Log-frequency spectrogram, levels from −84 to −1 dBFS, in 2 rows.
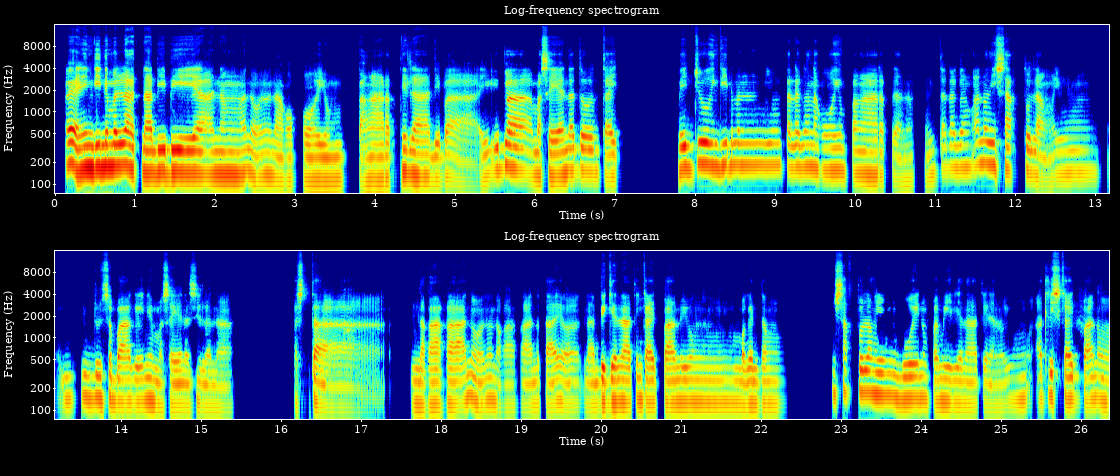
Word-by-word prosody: Eh, 190 -1 +9
hindi 170 +1 +8
naman 175 +1 +8
lahat 170 -3 +5
nabibiyayaan 145 -1 +5
ng 140 0 +1 0.2
ano 150 -1 -2
ano 135 - -3
nakukuha 115 -1 -3
yung 115 0 -3 0.2
pangarap 120 +2 -2
nila, 135 -2 +1
'di 120 -1 -4
ba? 110 -7 -4
Yung 135 +6 -3
iba 160 -4 +4
masaya 135 0 +2
na 155 +1 0
dun 150 -2 0
kahit 125 -1 -3 0.7
medyo, 170 +4 +4
hindi 180 0 0
naman 185 0 -3
yung 185 0 -5
talagang 175 0 -3
nakuha 160 -1 -3
yung 160 - -4
pangarap 140 -1 -3
na 125 - -8
ano, 110 +1 -12
yung 125 +3 -12
talagang 170 +3 -7
ano 190 +1 -3
yung 190 -2 +2
sakto 155 -2 0
lang. 120 -4 -5
Yung 140 +1 -8 0.8
dun 150 -1 -3
sa 145 - 0
bagay 130 -1 0
na 140 -1 -2
yun - - -5
masaya 120 0 -1
na 120 - -4
sila 115 -1 -6
na, 105 -1 -9 0.8
basta 135 -2 0 1.1
nakakaano, 125 +3 0 0.2
ano, - - -5
nakakaano 115 0 -7
tayo 120 +2 -2 0.2
ah, - - -11
na 120 -1 -6
bigyan 130 +2 +2
natin 130 +2 -3
kahit 130 -2 0
paano 130 +1 0
yung 130 0 -3 0.6
magandang 125 +1 -3 0.7
yung 165 - +6
sakto 180 0 -1
lang 175 -2 +2
yung 160 -1 -1
buhay 145 +1 +2
nung 145 -1 -5
pamilya 130 -1 -3
natin 120 -1 -6
ano. 115 +1 -11
Yung 140 +2 -11
at 145 0 -8
least 160 - +5
kahit 145 0 +1
papano, 140 -1 -3
140 Hz, 165 wpm, -21 LUFS, 125-155 Hz, 1.1 s, Eh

